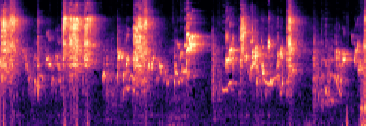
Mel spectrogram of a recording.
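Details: Spring courtship between two pet budgerigars: dense harsh squawking chatter, raspy chirps and clicks running almost without pause.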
